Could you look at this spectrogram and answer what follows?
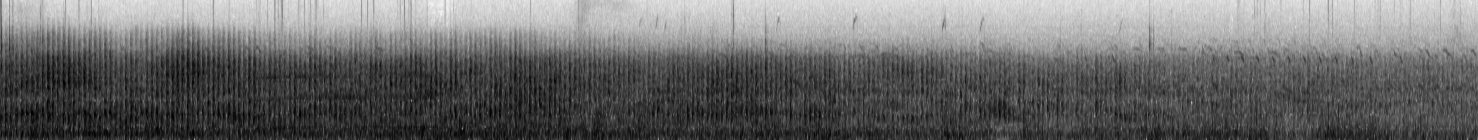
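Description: Steam locomotive hauling a train, its exhaust beats running together into rapid chuffing, slowly fading as it moves away.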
